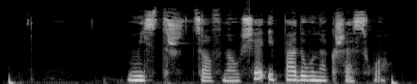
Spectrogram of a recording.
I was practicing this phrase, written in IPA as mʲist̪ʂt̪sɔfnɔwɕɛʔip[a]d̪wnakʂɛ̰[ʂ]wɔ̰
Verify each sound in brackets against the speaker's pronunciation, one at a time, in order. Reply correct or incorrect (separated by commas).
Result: correct, incorrect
